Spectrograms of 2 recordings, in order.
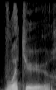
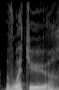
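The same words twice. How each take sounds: Both takes have the same delivery.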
